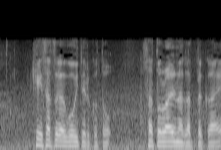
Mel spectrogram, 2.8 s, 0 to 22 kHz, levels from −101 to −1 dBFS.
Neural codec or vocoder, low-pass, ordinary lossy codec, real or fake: none; 7.2 kHz; none; real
